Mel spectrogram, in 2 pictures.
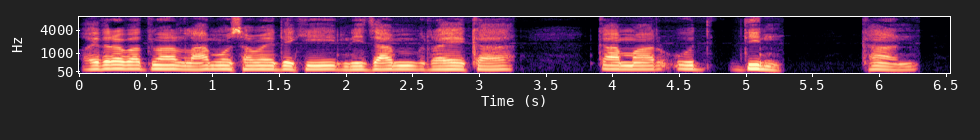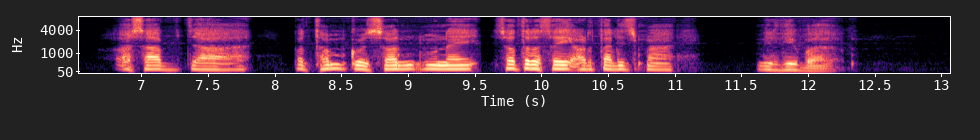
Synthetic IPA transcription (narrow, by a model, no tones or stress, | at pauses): ɦʌjd̪ɾaβad̪malamõsʌmʌjd̪ekʰinid͡zamrʌɦeka | kamaɾud̪d̪in | kʰan | ʌsab̚d͡za | prʌt̪ʰʌmkosʌnunʌjsʌt̪rʌsʌjʌɽt̪alisma | miɾd̪ibʱʌ̰jo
